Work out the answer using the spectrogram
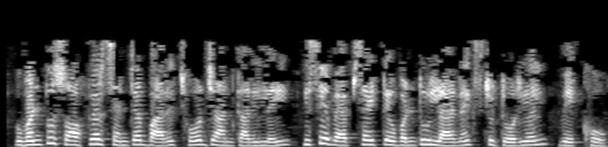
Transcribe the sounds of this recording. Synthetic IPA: ʊbə̃ɳʈusɔːfʈʋeːəɾsɛ̃ɳʈəɾbaːɾet͡ʃʰoːɾd͡ʒaːnkaːɾilɐiɪseʋeːbsaːɪʈ̚t̪eʊbə̃ɳʈulaːɪneksʈuʈoːɾijəlʋeːkʰoː

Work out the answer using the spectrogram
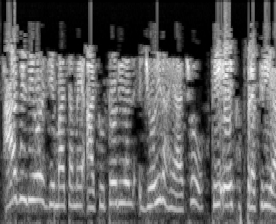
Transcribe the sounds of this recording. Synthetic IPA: aʋiɽijod͡ʒemãt̪əmeʔaʈuʈoɾijəld͡ʒoiɾəɦjat͡ʃʰɔt̪eekpɾəkɾija

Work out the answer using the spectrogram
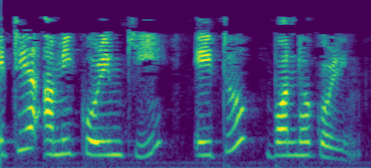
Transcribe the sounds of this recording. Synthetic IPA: etijaʔamikoɹimki | ejtʊbɔndʱɔkoɹim

